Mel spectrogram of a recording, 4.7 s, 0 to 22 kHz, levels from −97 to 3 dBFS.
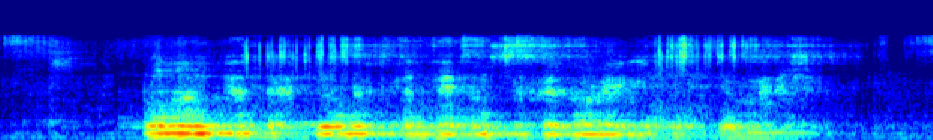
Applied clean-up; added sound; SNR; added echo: neural separator model SepFormer DNS4.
